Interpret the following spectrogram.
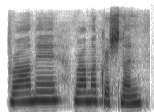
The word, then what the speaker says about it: Ramakrishnan: Yeah, so Ramakrishnan.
